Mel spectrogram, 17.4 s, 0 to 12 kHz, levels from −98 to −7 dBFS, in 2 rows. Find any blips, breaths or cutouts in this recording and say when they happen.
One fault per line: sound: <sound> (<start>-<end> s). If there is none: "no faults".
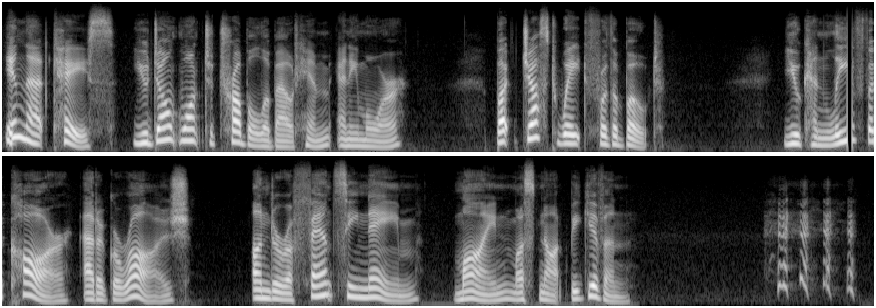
sound: dropout (8.5-8.5 s)
sound: laugh (16.3-17.3 s)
